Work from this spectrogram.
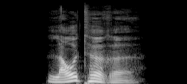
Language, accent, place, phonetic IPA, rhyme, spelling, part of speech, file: German, Germany, Berlin, [ˈlaʊ̯təʁə], -aʊ̯təʁə, lautere, adjective, De-lautere.ogg
- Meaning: inflection of laut: 1. strong/mixed nominative/accusative feminine singular comparative degree 2. strong nominative/accusative plural comparative degree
